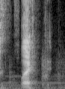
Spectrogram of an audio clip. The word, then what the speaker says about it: ECLECTIQ: point but they qualified no it's eclectic these guys z duke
